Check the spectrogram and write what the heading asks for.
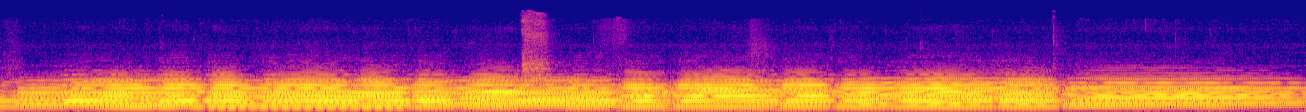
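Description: Trombone quartet of three tenor trombones and a bass trombone playing slow, sustained chords. All four enter together at the start after a moment of quiet and move to a new chord about every two seconds, ending on a long held chord.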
